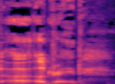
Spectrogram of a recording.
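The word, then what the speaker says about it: Odrade: So we had, let's talk about Odraide. That's how you say her name.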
